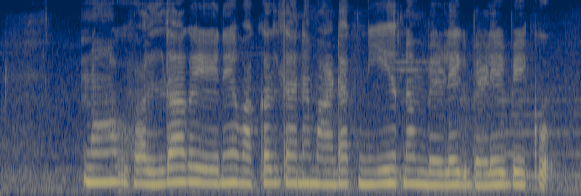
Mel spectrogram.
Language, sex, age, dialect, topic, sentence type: Kannada, female, 51-55, Northeastern, agriculture, statement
